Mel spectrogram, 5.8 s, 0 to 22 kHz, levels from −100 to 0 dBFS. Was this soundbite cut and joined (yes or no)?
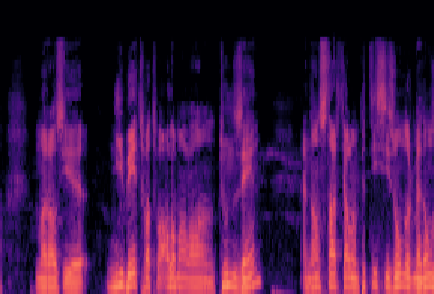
no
